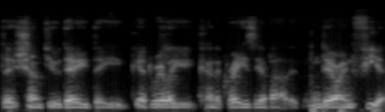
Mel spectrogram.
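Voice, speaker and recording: Dark, mellow tone at a moderate pace, with a German accent, in a very clean recording with a silent background and a dry, close sound free of echo. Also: man. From Germany (Bavaria). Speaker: caller. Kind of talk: casual chat. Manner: halting, many fillers.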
